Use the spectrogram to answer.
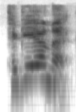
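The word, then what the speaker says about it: Taughannock: Say it again. Tanic. See, I butchered it. Tanic. I never would have thought that was a hard G.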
